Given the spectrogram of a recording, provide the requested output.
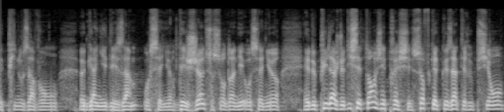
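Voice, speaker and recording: A plain, everyday voice from a man, medium pitch, moderate pace, and a very clean recording with a silent background. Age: 60s. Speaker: preacher. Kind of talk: sermon.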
